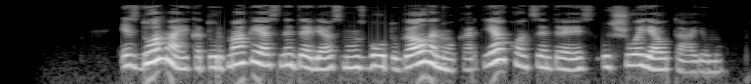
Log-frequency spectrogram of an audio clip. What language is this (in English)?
Latvian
